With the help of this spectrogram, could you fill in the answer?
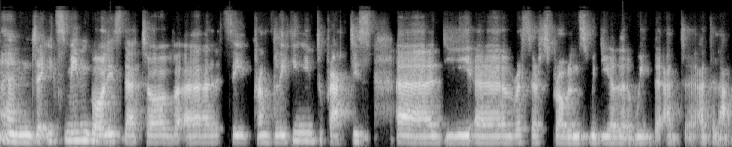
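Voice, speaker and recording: A woman's very deep, low voice with a bright, sharp tone and an Italian accent, very slow pace, hardly any pauses and ordinary pitch variation. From Italy. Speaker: engineering professor. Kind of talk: lecture. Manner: halting.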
